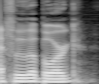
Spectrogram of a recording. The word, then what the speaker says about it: Flula Borg: Falua Borg as Javelin. – Yeah, Flula Borg.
